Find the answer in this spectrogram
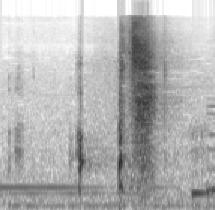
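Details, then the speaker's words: A quick indrawn breath, then one sharp acted sneeze in a drama scene, faint background music. "这打喷嚏是小事儿，常言说得好，一想二骂三惦记。"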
